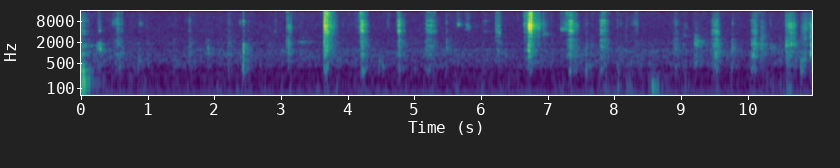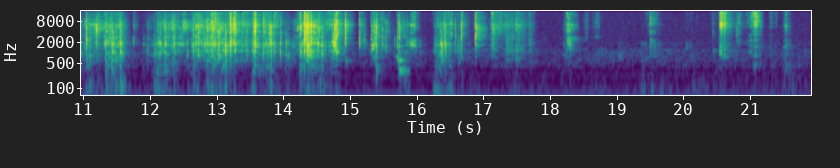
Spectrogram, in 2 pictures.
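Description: Crunchy chewing of a chocolate wafer close to the microphone, heard as scattered sharp crackles. In the middle comes a denser, louder stretch of crackling lasting about six seconds. Near the end there are a few crisp crunches as a pink wafer is bitten into.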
